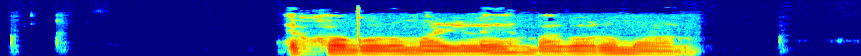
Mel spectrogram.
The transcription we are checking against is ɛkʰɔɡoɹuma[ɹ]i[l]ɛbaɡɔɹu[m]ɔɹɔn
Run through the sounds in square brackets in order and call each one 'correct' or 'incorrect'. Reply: correct, correct, correct

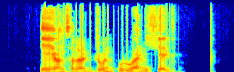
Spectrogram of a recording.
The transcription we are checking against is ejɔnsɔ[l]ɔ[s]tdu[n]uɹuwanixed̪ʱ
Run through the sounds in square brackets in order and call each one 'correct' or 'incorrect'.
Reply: correct, incorrect: none, correct

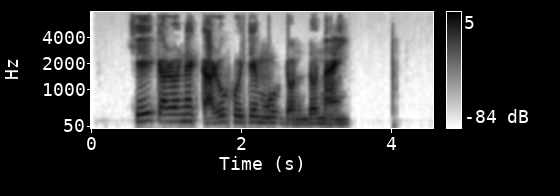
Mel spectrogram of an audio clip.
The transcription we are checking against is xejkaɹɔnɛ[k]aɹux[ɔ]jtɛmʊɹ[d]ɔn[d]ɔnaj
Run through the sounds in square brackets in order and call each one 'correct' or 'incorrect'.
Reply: correct, incorrect: o, correct, correct

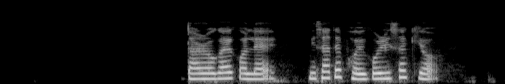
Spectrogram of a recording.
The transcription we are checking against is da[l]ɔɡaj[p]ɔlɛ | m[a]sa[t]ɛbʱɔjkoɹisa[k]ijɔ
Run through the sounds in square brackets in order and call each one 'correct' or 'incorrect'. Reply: incorrect: ɹ, incorrect: k, incorrect: i, correct, correct

